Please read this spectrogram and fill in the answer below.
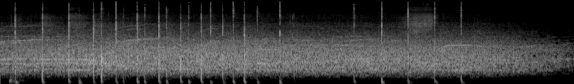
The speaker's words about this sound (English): And again, I think we need a round of applause for Aaron Bulger.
